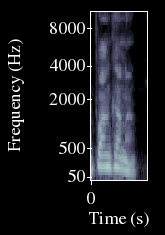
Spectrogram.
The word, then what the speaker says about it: Pankana: When they see what in the Pankana, and the Pankana means for you, our international people, palm kernel, right pronunciation in Liberian term Pankana, right?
